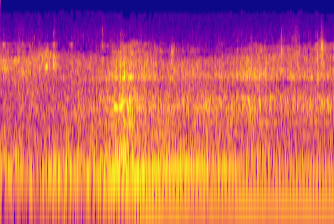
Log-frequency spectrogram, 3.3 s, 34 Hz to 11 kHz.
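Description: An old 1949 car engine rumbling, its low tone swelling to a louder, steady drone as the car gets moving.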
